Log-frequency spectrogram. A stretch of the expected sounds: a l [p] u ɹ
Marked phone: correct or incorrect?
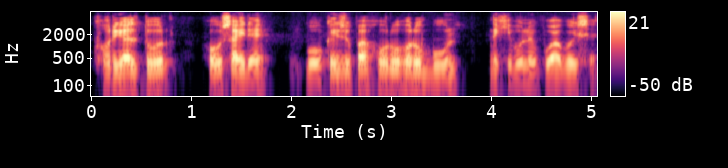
incorrect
